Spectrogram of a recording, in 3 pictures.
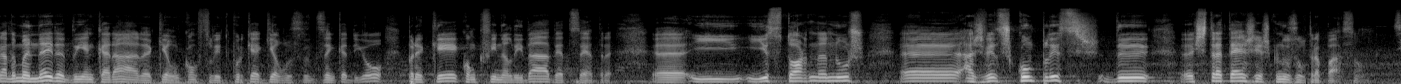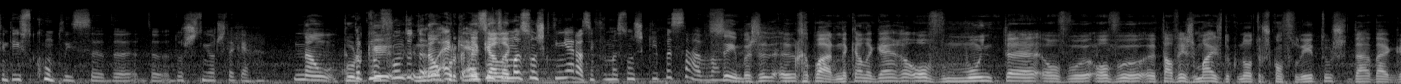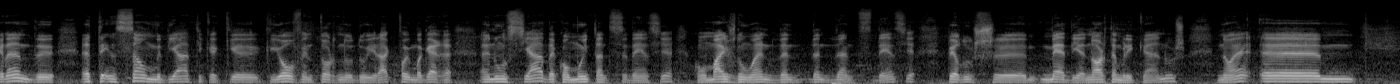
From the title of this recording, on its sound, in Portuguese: em direto do Festival Literário da Madeira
